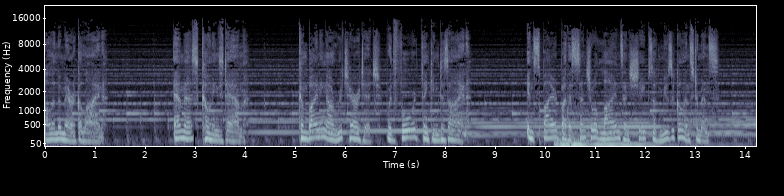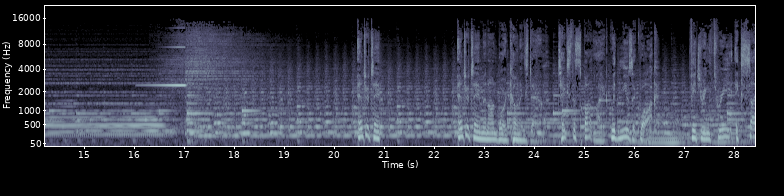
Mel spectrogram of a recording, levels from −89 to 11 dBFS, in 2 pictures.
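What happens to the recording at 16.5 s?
At 16.5 s the audio is caught in loudspeaker feedback squeal, running from 16.02 s to 17.09 s. A single tone near 2.5 kHz swells over roughly a second until it sits about 5 dB above the rest of the sound, because the microphone is picking up its own loudspeaker and the loop gain at that frequency tops one. The steady pitch and the self-sustaining build are what set it apart from a brief electrical whine or tonal interference.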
